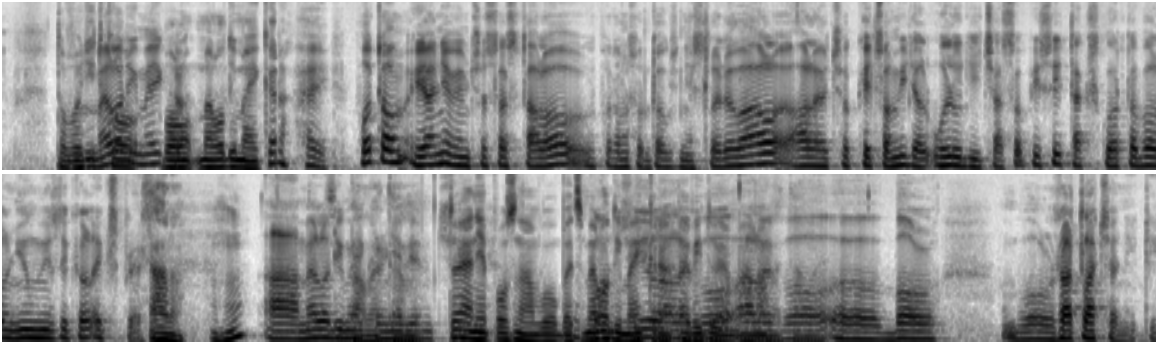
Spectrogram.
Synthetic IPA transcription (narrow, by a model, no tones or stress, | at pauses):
t̪ɔʋɔɟimɛlɔd̪imɛjbɔlmɛlɔd̪imɛjkɛɾhɛjpɔt̪ɔmjaːɲɛʋɪɛmt͡ʃɔsast̪alɔpɔt̪ɔmsɔmt̪ɔuʒɲɛslɛd̪ɔʋalalɛt͡ʃɔkɛcsɔmʋiɟɛlʔuʎuɟiːt͡ʃasɔpisit̪akskʊɔɾt̪ɔbɔlɲuːmjuzikalʔɛkspɾɛ̰saːnɔ | ɦ̩amɛlɔd̪imjkɾɲɛʋɪɛmt͡ʃt̪ɔjaɲɛpɔznaːmʋʊɔbɛd͡zmɛlɔd̪imɛiɾɾalɛɛʋid̪ujɛmalɛbɔbɔl | bɔlzat̪lat͡ʃɛnḭːt̪i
